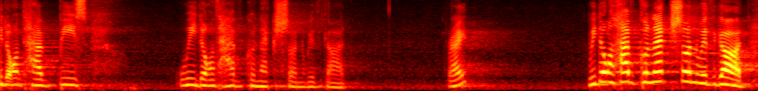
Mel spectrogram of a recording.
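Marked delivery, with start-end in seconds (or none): 5.9-7.5 louder, higher, driving the point home; emphatic repeat. Real, not acted. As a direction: preach it out with force. Preacher repeats line for emphasis.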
